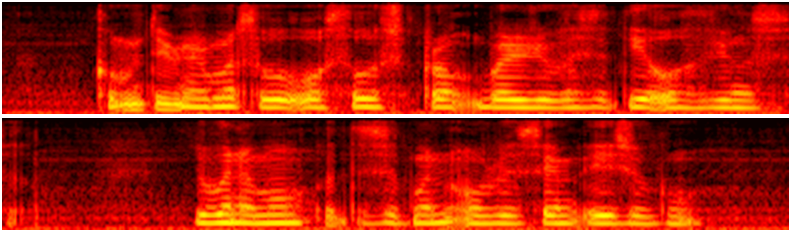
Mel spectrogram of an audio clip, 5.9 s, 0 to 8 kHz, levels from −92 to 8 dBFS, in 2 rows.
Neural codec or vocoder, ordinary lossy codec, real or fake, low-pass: autoencoder, 22.05 kHz, a latent of 192 numbers a frame, VITS, trained on many speakers; none; fake; 7.2 kHz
